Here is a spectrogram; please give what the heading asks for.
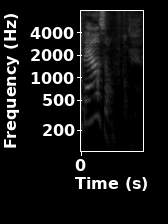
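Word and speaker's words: Bazzill: know how to say Basile I learned a long time ago it's razzle dazzle basil that's how you say it basil and so I'm going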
